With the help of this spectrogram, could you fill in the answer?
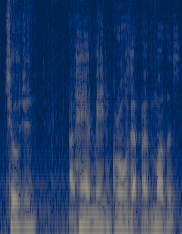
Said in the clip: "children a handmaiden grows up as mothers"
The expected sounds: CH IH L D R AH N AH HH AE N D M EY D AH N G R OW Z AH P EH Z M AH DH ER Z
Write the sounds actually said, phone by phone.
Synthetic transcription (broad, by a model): CH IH L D R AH N AH HH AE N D M EY D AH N G R OW Z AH B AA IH M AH DH ER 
